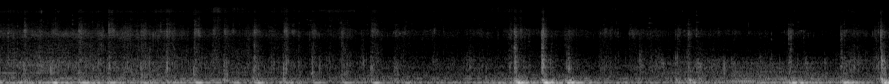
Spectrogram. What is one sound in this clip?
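Heavy footsteps thud and crunch at a steady walking pace.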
